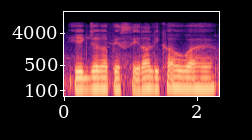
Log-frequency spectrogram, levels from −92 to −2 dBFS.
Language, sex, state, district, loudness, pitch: Hindi, female, Bihar, West Champaran, -15 LUFS, 115 Hz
